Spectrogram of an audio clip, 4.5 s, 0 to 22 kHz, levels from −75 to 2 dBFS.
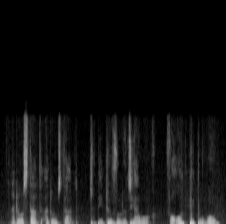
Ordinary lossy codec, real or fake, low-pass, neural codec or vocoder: Opus, 64 kbps; fake; 10.8 kHz; codec, 16 kHz in and 24 kHz out, 0.8 kbps, FocalCodec, streaming, 65536 codes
